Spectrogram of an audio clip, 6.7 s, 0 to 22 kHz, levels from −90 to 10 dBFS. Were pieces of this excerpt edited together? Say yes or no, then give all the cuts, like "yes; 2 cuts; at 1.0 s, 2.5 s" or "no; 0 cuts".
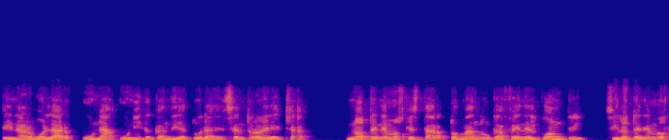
no; 0 cuts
